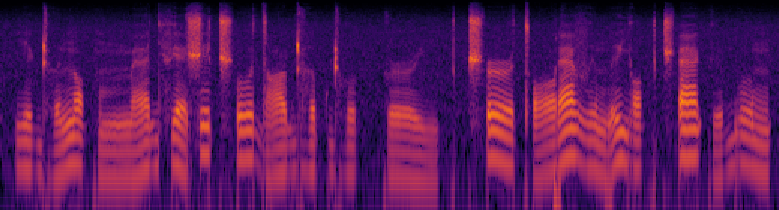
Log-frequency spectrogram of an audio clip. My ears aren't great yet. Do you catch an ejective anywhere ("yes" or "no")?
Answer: yes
